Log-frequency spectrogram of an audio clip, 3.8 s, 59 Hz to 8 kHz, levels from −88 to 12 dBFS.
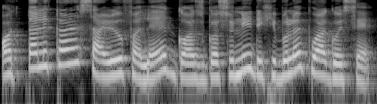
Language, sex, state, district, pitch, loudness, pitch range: Assamese, female, Assam, Kamrup Metropolitan, 230 Hz, -13 LUFS, 210-295 Hz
